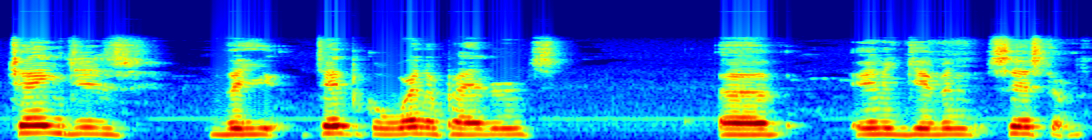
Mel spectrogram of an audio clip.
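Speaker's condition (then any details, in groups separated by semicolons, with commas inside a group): Cerebral palsy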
